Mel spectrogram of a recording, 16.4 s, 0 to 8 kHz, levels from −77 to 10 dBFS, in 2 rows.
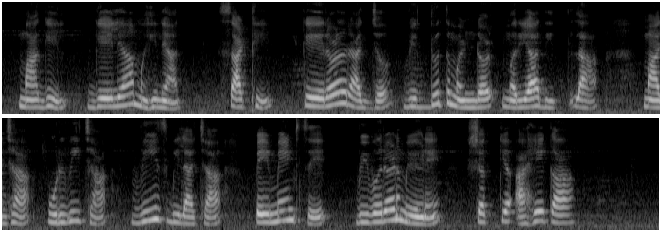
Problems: background sounds at intervals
